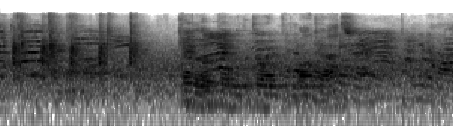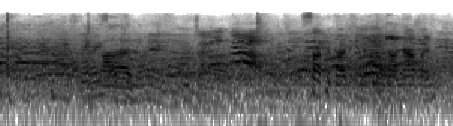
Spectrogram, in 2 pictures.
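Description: Young women shout to each other across an open outdoor field.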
